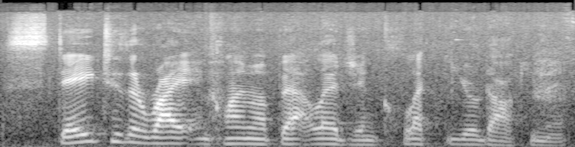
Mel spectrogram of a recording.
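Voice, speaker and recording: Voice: medium pitch, animated, normal speed, a little hiss or hum. A host narrating a casual step-by-step video game guide.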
